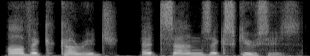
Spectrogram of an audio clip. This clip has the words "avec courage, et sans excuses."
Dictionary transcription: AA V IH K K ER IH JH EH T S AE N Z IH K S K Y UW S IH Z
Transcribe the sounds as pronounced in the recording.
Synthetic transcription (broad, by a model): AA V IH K K ER IH JH EH T S AE N Z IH K S K Y UW S IH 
